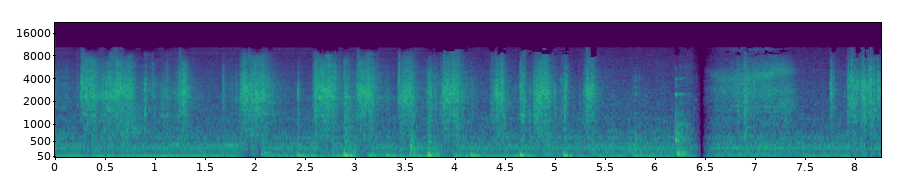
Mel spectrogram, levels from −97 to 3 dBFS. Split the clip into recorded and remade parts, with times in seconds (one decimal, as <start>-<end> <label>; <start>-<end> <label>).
0.0-3.8 remade; 3.8-8.3 recorded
